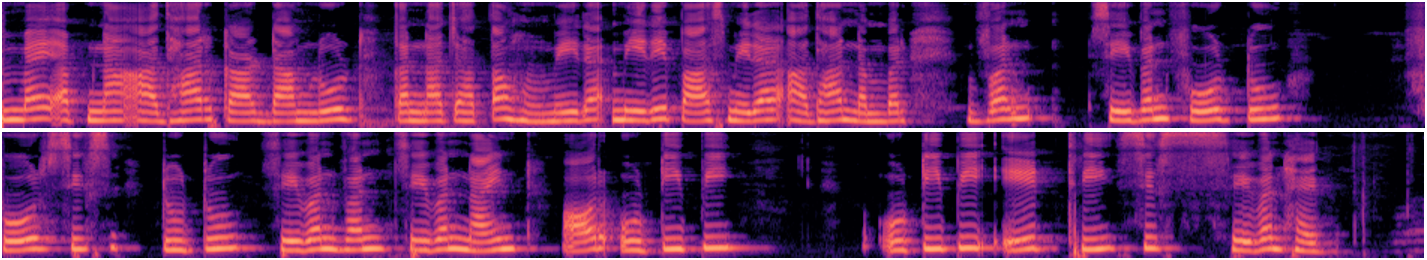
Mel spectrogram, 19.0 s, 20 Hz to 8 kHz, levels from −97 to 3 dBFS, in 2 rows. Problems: none marked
